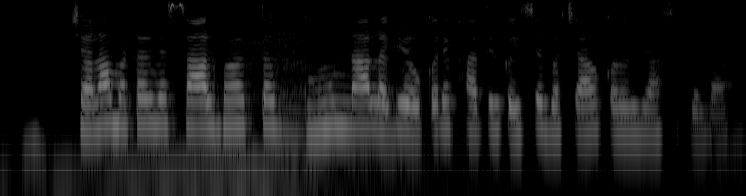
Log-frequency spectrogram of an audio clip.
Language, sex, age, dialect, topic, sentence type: Bhojpuri, female, 25-30, Western, agriculture, question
